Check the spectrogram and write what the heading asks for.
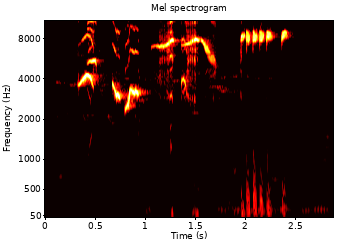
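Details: Whistling male orange-headed thrush used as a lure for other birds: a lively run of varied slurred whistles, then four quick high piping notes, with faint low rustling underneath.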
